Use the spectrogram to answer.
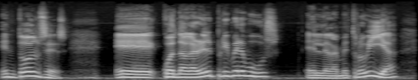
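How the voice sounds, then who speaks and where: A young man in his twenties with an Ecuadorian accent, telling a story on his vlog in a slangy, profane, animated way. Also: fairly high pitch, moderate pace, dry recording. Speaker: vlogger.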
